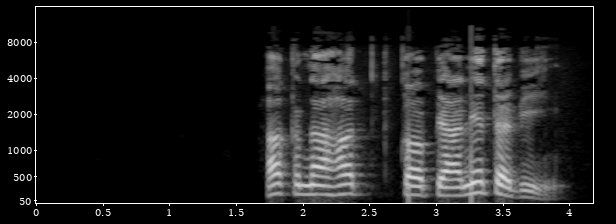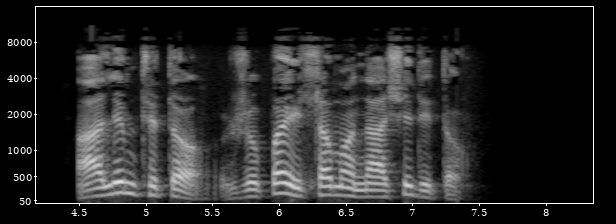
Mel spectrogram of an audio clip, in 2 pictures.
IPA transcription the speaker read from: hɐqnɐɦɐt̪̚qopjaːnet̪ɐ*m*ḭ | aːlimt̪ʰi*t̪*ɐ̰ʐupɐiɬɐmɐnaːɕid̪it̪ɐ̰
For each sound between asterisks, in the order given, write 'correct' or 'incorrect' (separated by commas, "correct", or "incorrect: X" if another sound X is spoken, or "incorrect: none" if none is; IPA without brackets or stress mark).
incorrect: b, correct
